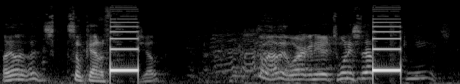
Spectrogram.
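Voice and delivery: loud, stunned protest; shocked outburst. Retold or imitated. Fired worker yells at his boss, shocked and loud. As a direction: blurt it out in disbelief.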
